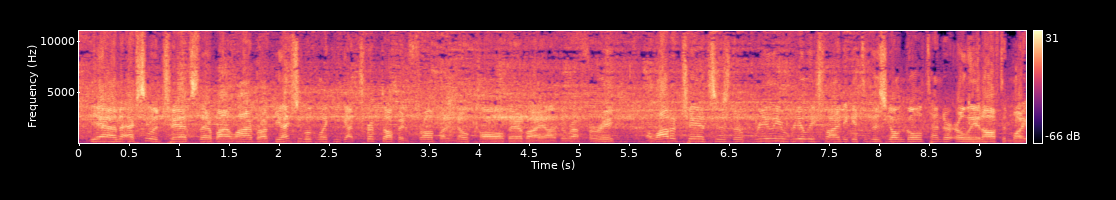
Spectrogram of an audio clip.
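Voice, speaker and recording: A man speaks in a raised, projected voice at a high pitch. He goes very fast with hardly any pauses over noticeable background noise. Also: fairly even intonation. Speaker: rinkside reporter. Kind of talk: sports analysis report. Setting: ice level behind the glass. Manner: halting, filler-heavy.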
